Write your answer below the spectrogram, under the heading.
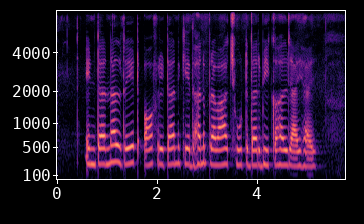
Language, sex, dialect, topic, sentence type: Magahi, female, Southern, banking, statement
